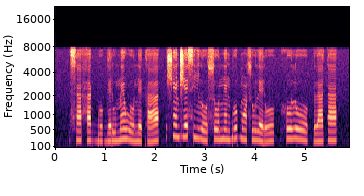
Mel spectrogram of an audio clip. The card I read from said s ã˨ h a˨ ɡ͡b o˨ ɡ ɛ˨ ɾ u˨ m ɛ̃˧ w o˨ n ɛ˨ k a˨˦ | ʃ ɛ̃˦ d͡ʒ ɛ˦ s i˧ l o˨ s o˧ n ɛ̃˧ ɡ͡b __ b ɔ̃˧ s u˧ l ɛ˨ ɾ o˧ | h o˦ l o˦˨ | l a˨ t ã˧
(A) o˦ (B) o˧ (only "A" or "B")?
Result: A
